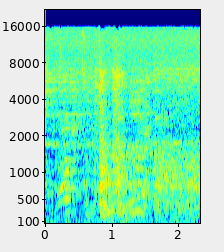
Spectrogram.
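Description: Short vocal sounds from the episode's fight scene playing over the room, with a sharp noisy sound just under a second in.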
